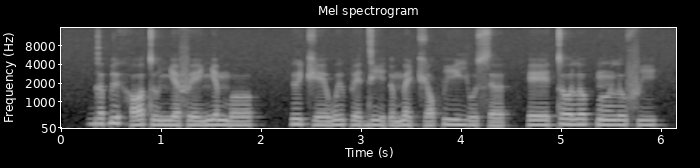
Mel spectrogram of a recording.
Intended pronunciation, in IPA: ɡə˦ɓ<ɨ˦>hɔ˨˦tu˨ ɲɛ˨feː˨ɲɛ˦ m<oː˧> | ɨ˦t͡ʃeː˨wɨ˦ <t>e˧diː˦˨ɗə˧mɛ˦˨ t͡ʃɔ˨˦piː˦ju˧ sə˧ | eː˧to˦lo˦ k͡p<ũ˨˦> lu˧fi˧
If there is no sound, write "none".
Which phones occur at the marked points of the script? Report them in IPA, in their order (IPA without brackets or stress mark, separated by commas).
ɨ˦, oː˧, p, ũ˦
